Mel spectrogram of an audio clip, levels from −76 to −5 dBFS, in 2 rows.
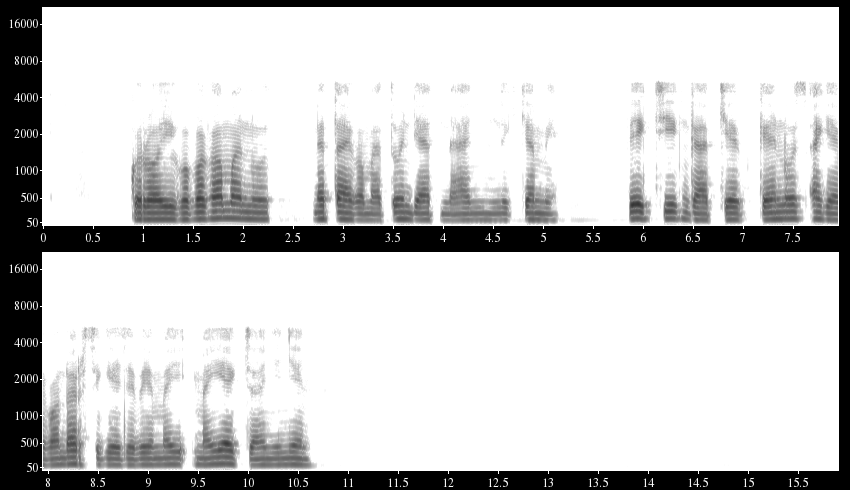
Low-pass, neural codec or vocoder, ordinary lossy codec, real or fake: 5.4 kHz; none; none; real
